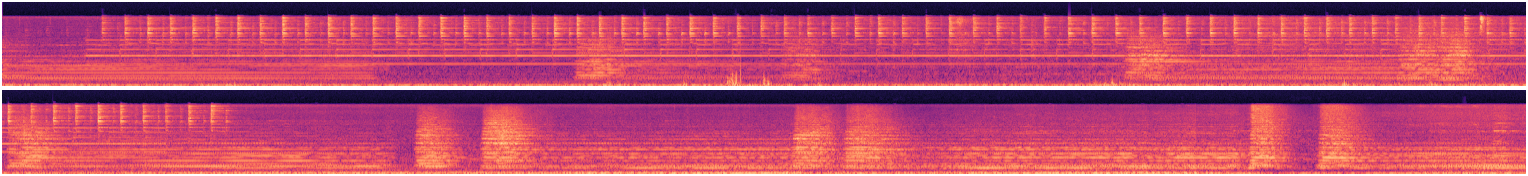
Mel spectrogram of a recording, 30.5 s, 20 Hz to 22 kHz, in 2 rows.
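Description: An approaching Amtrak GE P42DC passenger locomotive sounds its air horn in a series of long blasts for a grade crossing. The crossing's warning bell rings rapidly until the gates are down, about two thirds of the way through, and a low rumble of the train builds toward the end.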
